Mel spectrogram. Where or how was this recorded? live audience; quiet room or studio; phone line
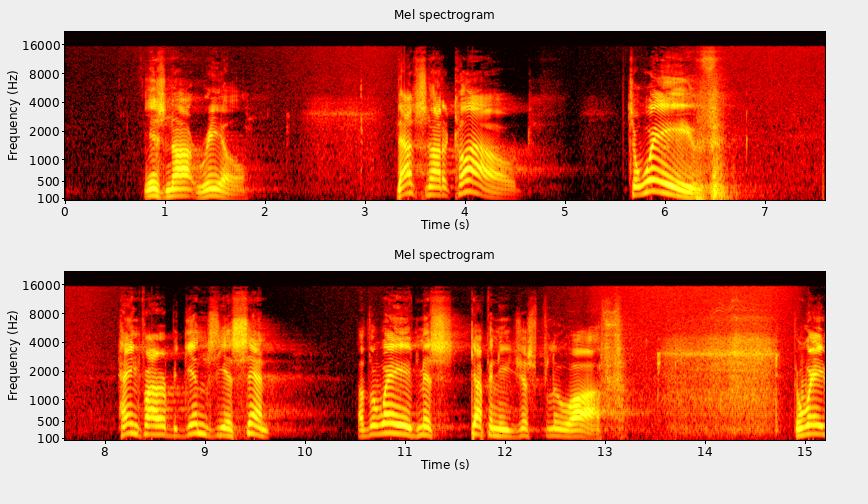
live audience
